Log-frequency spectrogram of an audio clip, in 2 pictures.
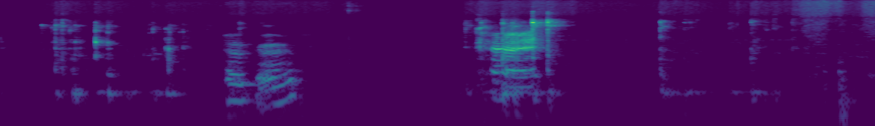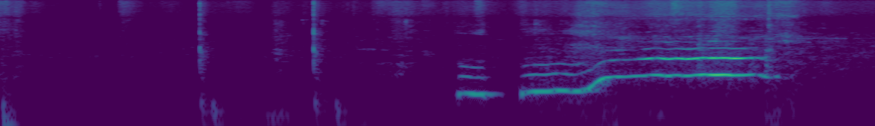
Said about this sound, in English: I'm just gonna type it in the chat to make sure I'm not making a big mistake.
